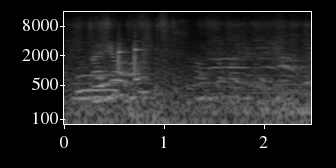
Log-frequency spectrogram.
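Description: A couple of light clinks of tableware about half a second in, over several people talking.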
